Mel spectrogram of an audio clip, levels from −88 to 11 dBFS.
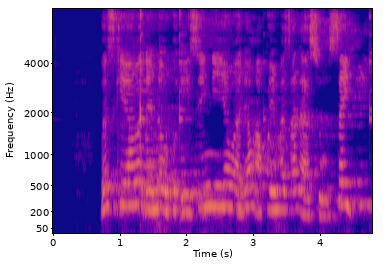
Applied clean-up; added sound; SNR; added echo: classical method WPE with log-MMSE.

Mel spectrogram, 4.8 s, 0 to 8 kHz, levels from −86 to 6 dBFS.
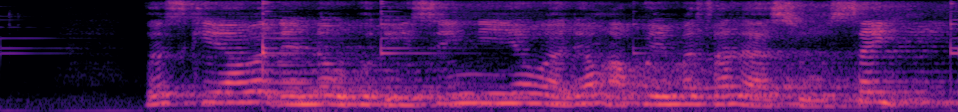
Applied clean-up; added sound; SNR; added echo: none; Tap; 18 dB; reverberation time 2.2 s.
